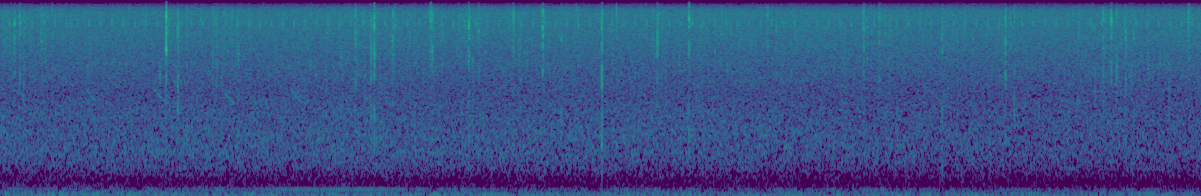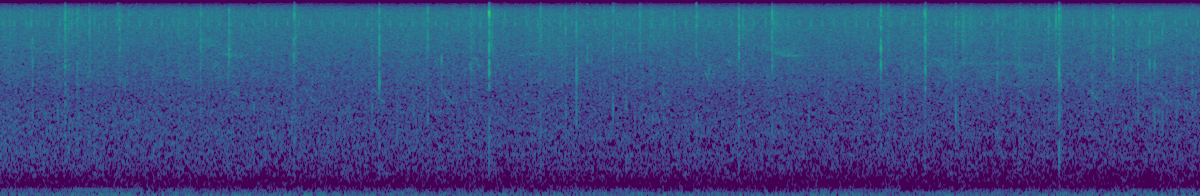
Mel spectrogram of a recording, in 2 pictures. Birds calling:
Northern Cardinal (Cardinalis cardinalis)

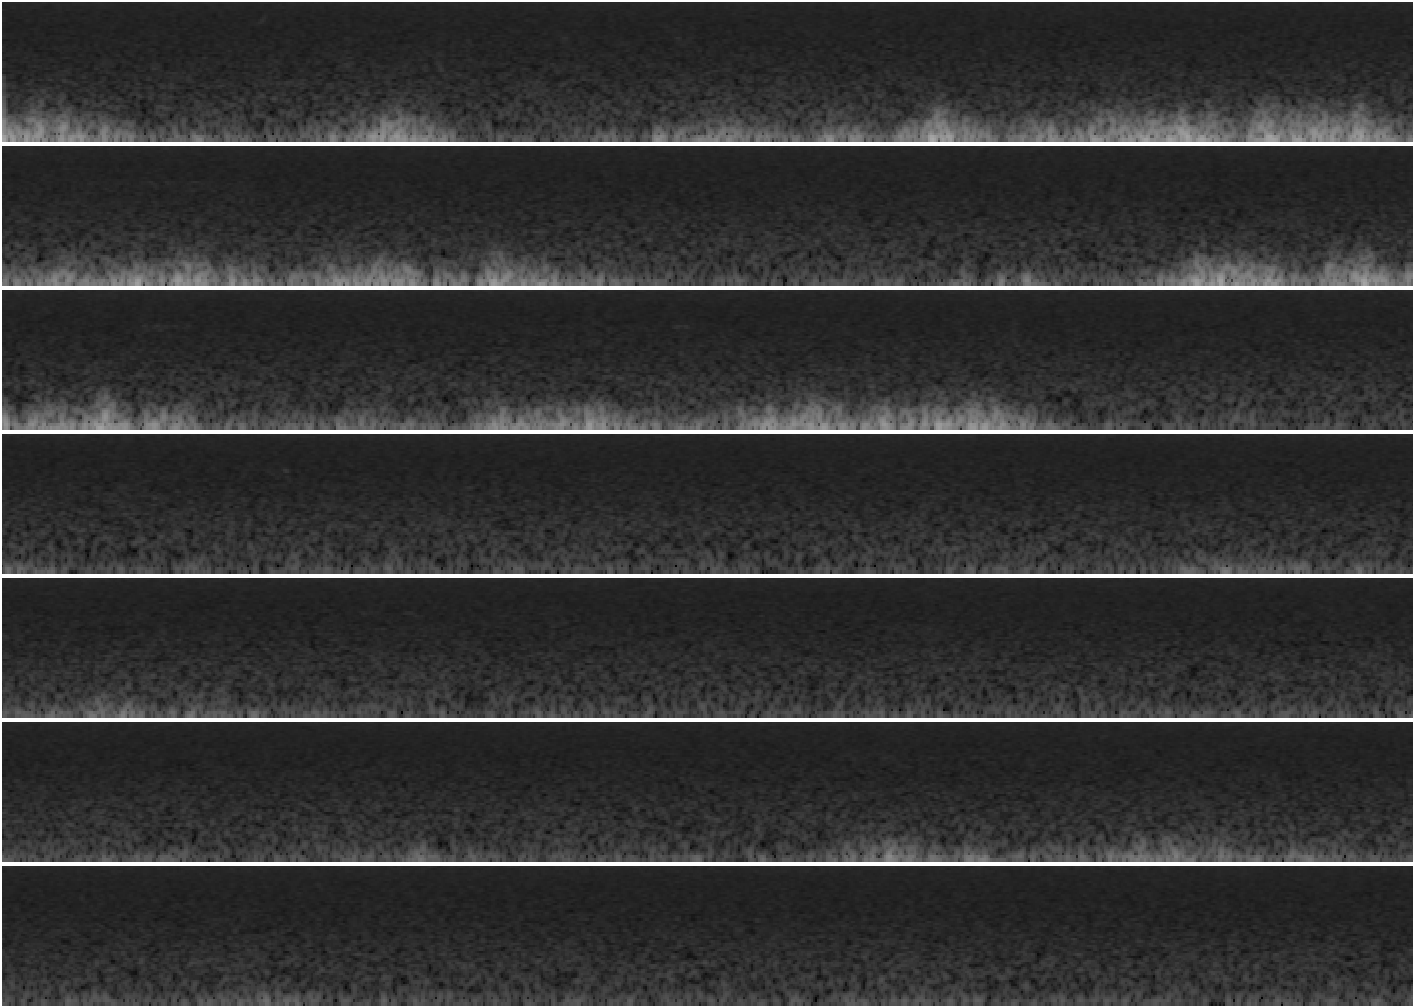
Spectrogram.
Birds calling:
Gray-crowned Rosy-Finch (Leucosticte tephrocotis)
White-crowned Sparrow (Zonotrichia leucophrys)
Rock Wren (Salpinctes obsoletus)

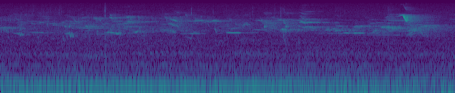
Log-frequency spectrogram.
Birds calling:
Iiwi (Drepanis coccinea)
Apapane (Himatione sanguinea)

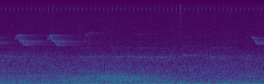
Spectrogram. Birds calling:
Canada Goose (Branta canadensis)
American Robin (Turdus migratorius)

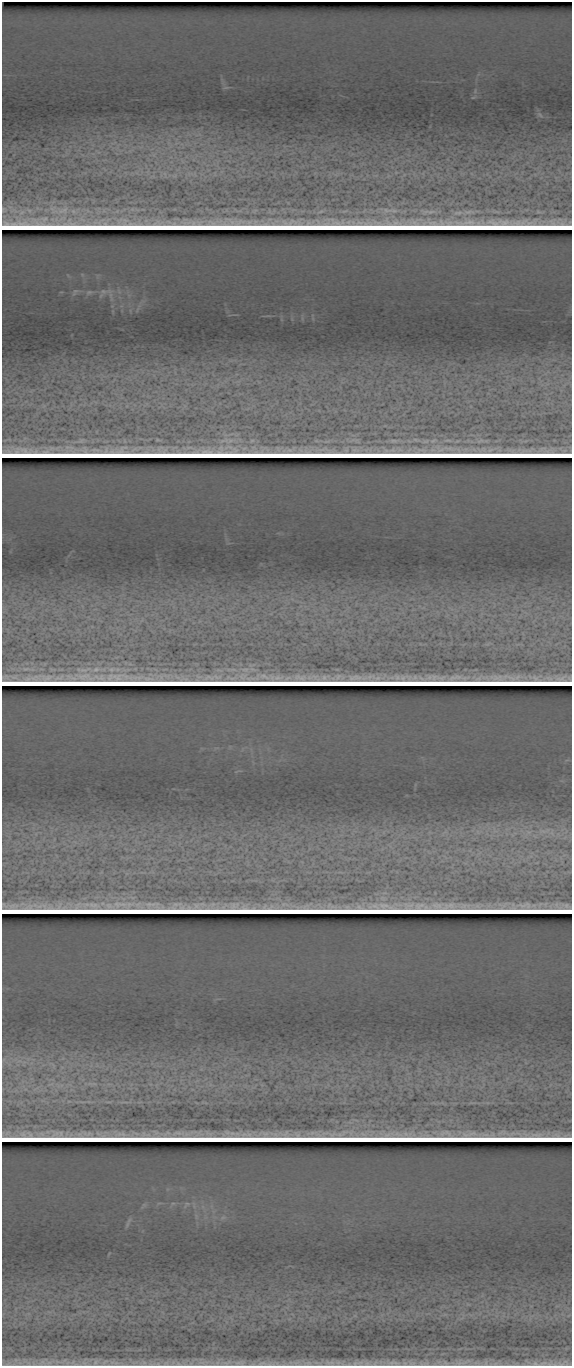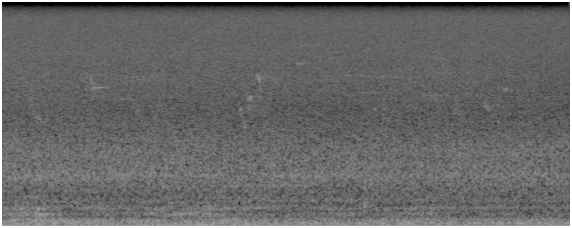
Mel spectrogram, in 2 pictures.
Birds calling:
Gray Catbird (Dumetella carolinensis)
Yellow Warbler (Setophaga petechia)
Song Sparrow (Melospiza melodia)

